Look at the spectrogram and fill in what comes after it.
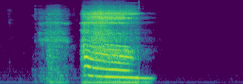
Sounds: Sigh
